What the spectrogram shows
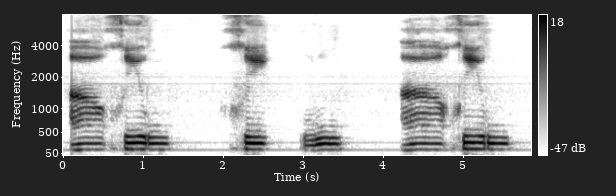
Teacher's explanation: حمزہ کو لمبا کریں گے، خا کو بھی موٹا پڑھیں گے، را کو بھی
